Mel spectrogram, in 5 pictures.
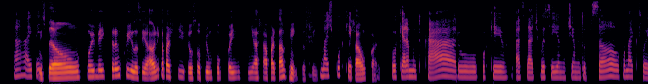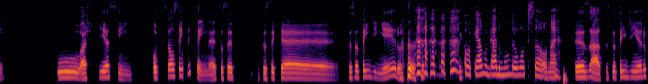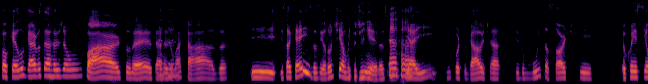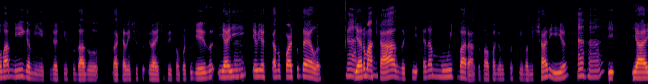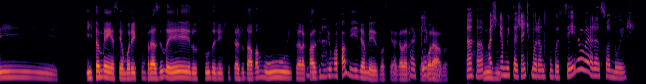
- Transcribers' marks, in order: laughing while speaking: "apartamento"; laugh; tapping; unintelligible speech; drawn out: "aí"
- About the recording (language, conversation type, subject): Portuguese, podcast, Como você supera o medo da mudança?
